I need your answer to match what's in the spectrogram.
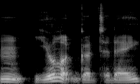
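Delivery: skeptical, doubtful, unconvinced tone. Showing how a different tone changes a compliment, skeptical tone. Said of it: "that tone would be taken as a kind of a skeptical tone".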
